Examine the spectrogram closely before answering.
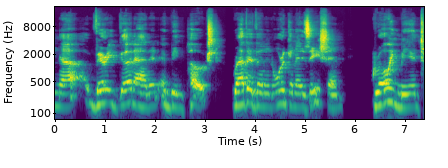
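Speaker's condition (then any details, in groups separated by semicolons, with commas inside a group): Cerebral palsy; speech unclear since childhood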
